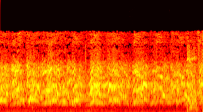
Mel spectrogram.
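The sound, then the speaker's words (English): A pack of Vanir hounds barks and yelps continuously as they close in for the kill, overlapping high-pitched bays and yips forming a loud, frantic chorus with no pauses. “And then I remembered my father being torn apart by the Vanir hounds”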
